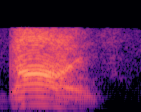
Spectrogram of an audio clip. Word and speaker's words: Garnes: Is Ramel, R-A-M-E-L. – Okay. – My last name is Garnes, G-A-R-N-E-S. – G-E-R-M-E-S? – G-A-R-N-E-S. – Oh, okay, for sure. Nigga, I had R-A-E-L-L.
